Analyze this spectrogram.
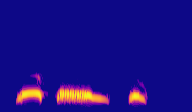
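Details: Lure-bird spotted dove in the 'thổ sấm' voice style giving one short phrase: a low coo, then a longer drawn-out coo falling at its end, then a brief final coo.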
